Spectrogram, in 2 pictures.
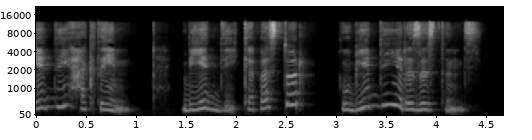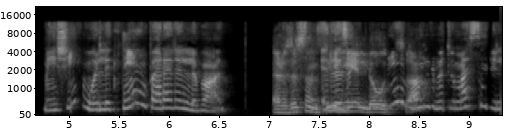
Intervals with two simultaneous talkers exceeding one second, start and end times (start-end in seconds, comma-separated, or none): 7.5-8.7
